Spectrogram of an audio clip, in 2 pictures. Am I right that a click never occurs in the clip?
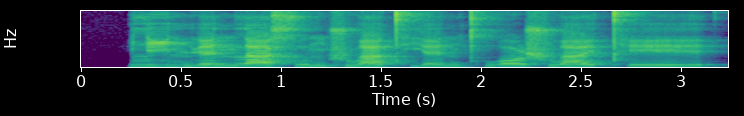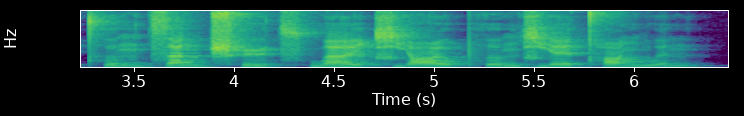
yes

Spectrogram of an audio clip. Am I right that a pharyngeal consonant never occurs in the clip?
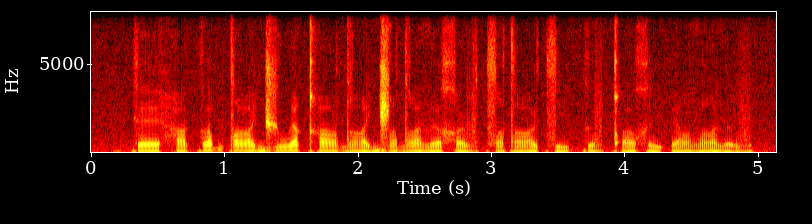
yes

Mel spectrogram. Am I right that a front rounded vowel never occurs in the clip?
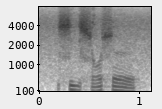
no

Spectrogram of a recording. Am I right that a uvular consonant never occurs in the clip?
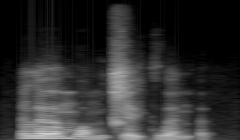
yes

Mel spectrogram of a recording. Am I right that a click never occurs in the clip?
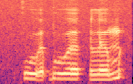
yes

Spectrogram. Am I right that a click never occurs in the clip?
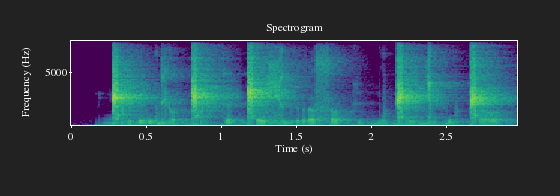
no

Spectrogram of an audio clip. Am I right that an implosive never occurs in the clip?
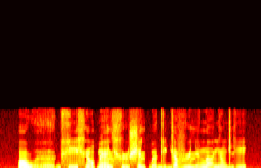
no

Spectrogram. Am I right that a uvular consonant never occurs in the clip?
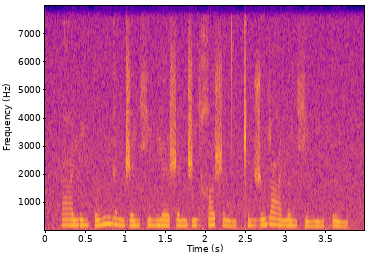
no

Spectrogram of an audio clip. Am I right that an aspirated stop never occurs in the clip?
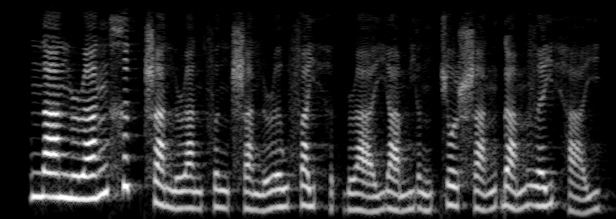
yes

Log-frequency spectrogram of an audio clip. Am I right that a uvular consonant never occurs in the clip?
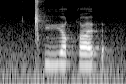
no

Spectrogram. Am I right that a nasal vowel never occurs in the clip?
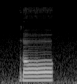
yes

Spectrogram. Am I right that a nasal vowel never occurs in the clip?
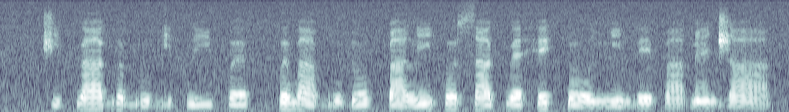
no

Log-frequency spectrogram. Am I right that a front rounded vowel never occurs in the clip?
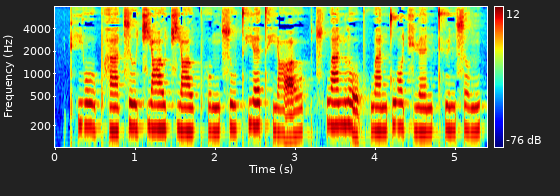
no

